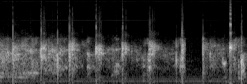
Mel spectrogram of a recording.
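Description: applause

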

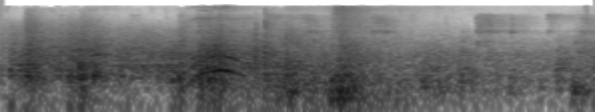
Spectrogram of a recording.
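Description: thunder rumbling

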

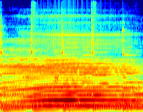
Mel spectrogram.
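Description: cow mooing

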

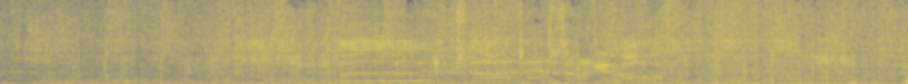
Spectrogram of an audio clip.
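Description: rock concert recording

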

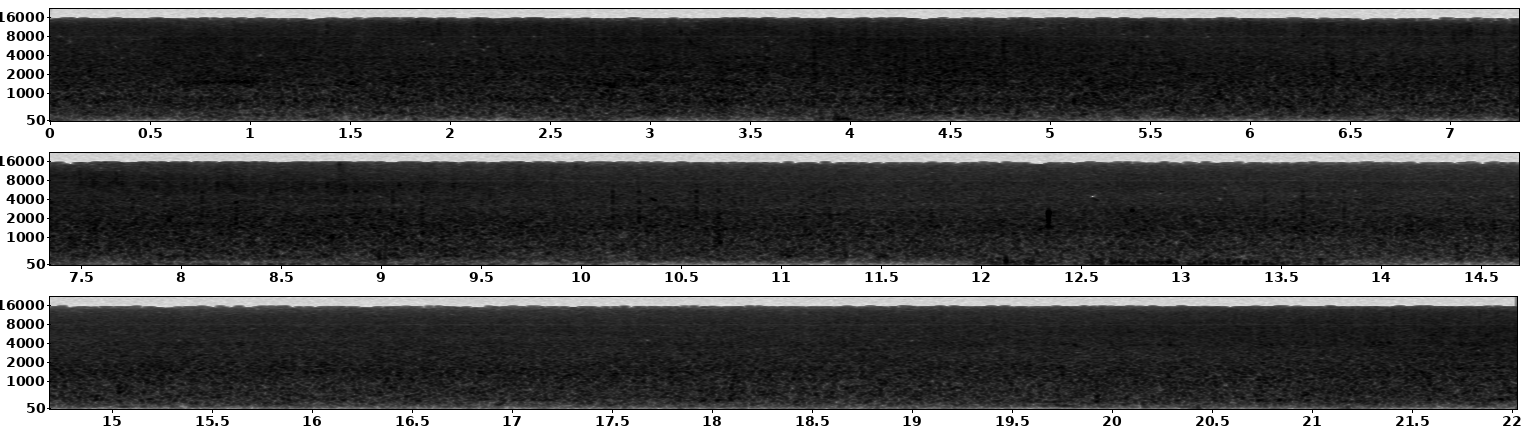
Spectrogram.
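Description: flowing river stream

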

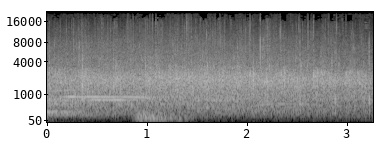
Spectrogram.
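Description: audience applause

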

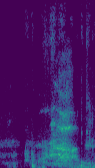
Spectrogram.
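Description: puppy whimpering and panting

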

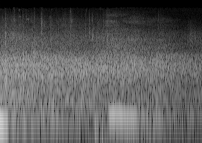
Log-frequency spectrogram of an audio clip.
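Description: audience applause

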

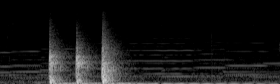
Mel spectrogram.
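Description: knocking on a door

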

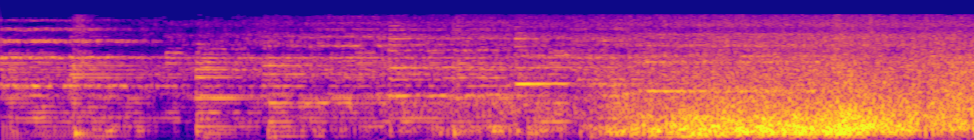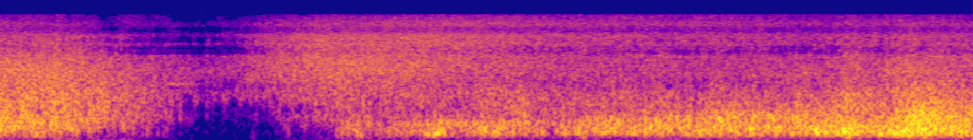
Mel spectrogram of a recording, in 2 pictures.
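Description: ocean waves

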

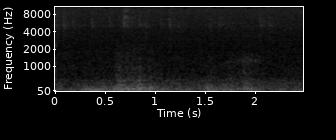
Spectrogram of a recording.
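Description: thunder

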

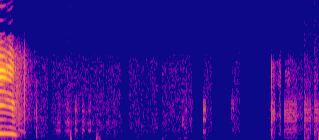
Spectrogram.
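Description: sheep bleating

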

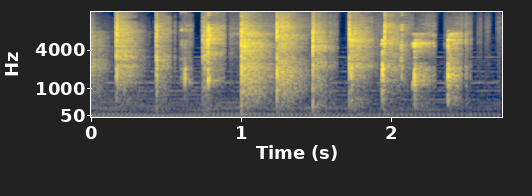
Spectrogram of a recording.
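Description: hands clapping

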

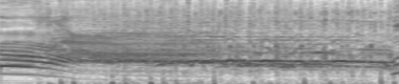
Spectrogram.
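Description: applause and cheering

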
